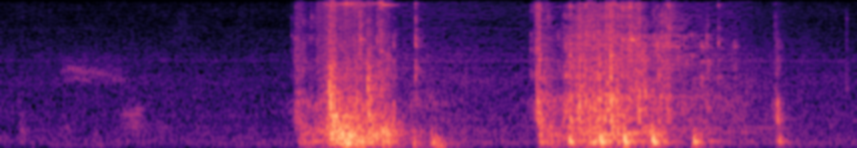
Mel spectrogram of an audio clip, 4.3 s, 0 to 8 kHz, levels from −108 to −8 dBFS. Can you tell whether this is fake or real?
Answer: real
